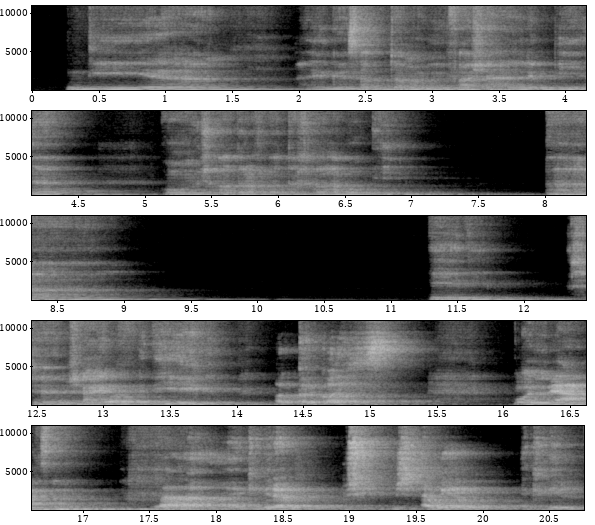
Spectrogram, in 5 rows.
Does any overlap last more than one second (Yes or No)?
No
